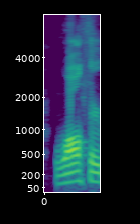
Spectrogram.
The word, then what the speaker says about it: Walther: uh walther pistol and don't ever call tell me it's pronounced author because we won the war so we get to determine how the alphabet is pronounced uh if they wanted to be walter they should start it with a v once they lost the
